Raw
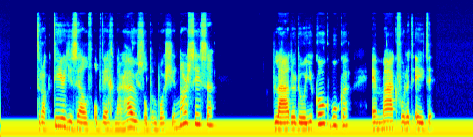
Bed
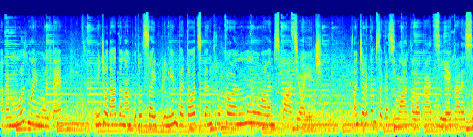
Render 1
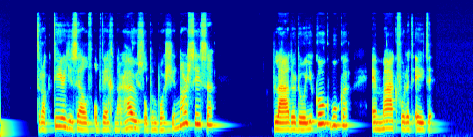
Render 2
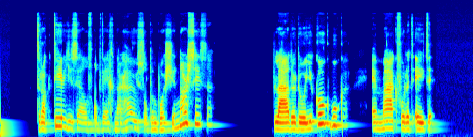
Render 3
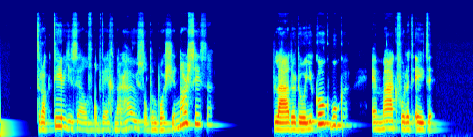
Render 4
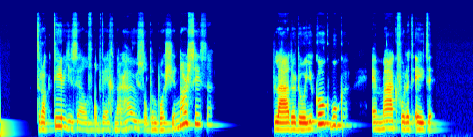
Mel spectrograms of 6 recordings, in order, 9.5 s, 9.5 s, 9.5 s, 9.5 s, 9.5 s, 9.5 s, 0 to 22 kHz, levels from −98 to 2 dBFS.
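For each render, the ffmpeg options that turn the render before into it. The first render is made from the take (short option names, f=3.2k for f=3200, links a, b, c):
-af "bandreject=f=50:t=h:w=4,bandreject=f=100:t=h:w=4,bandreject=f=150:t=h:w=4,bandreject=f=200:t=h:w=4,bandreject=f=250:t=h:w=4,bandreject=f=300:t=h:w=4,bandreject=f=350:t=h:w=4"
-filter_complex "[0:a]asettb=1/sr,asplit=3[a][b][c];[a]atrim=end=1.224[d];[b]atrim=start=1.22:end=2.97,asetpts=PTS-STARTPTS,afade=t=in:d=0.004:c=qsin,afade=t=out:st=1.746:d=0.004:c=qsin,acompressor=threshold=-26dB:ratio=12:attack=3.2:release=140:knee=1:detection=peak[e];[c]atrim=start=2.966[f];[d][e]acrossfade=d=0.004:c1=hsin:c2=qsin[g];[g][f]acrossfade=d=0.004:c1=qsin:c2=hsin,asplit=4[h][i][j][k];[h]atrim=end=4.07,asetpts=PTS-STARTPTS,afade=t=out:st=3.81:d=0.26:silence=0.133352[l];[i]atrim=start=4.07:end=5.31,asetpts=PTS-STARTPTS,volume=-17.5dB[m];[j]atrim=start=5.31:end=6.84,asetpts=PTS-STARTPTS,afade=t=in:d=0.26:silence=0.133352,afade=t=out:st=1.526:d=0.004:c=hsin:silence=0.0707946[n];[k]atrim=start=6.84,asetpts=PTS-STARTPTS,afade=t=in:d=1.14:silence=0.0707946[o];[l][m][n][o]concat=n=4:v=0:a=1"
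-af "highshelf=f=6k:g=-7.5,bandreject=f=60:t=h:w=6,bandreject=f=120:t=h:w=6,bandreject=f=180:t=h:w=6,bandreject=f=240:t=h:w=6"
-af "volume=1.5dB,alimiter=limit=-2dB:level=0:latency=1"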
